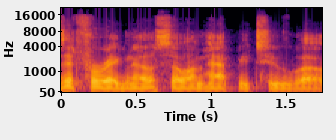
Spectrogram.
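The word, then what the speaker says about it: Ferrigno: Of course, his name should be pronounced Finho uh the Italian way. He is of Italian descent. Uh but he pronounces it furo, so I'm happy to uh call it Furo. an Americanized pronunciation.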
